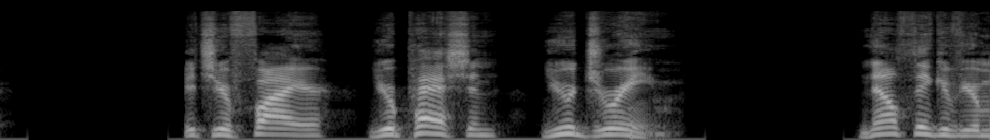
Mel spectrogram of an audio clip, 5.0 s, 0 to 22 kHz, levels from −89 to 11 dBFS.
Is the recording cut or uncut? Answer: uncut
